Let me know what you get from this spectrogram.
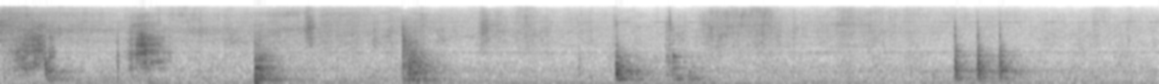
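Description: Minced lobster sizzling in butter in a hot stainless-steel skillet as it is scraped in off a plastic cutting board, then stirred with a plastic spatula. A steady frying hiss runs under a series of sharp clacks and scrapes of the spatula against the pan, with a quick cluster of them near the end.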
